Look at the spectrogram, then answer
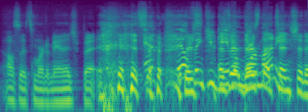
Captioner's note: laughs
